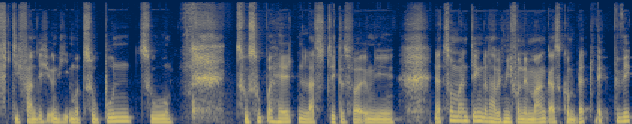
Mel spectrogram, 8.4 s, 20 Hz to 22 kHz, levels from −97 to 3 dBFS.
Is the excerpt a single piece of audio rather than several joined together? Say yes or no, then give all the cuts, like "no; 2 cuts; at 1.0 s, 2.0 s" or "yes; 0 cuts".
yes; 0 cuts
